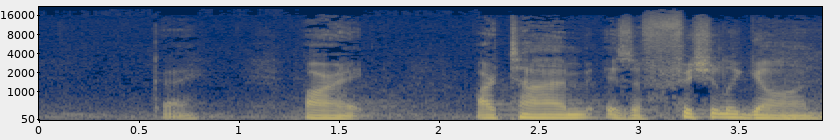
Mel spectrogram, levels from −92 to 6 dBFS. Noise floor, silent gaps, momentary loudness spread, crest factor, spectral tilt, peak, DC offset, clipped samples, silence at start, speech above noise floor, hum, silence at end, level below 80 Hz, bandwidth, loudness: -46 dBFS; none; 15 LU; 18 dB; -6 dB/octave; -6 dBFS; under 0.1%; under 0.1%; 0.1 s; 24 dB; none; 0 s; -38 dBFS; 19 kHz; -23 LUFS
